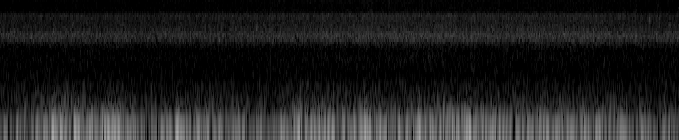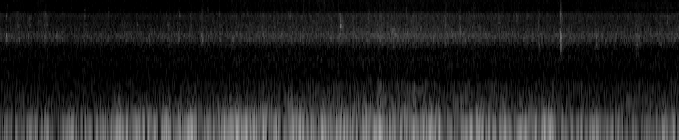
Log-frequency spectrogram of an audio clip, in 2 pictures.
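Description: Steady outdoor ambience picked up by a trail camera's microphone: an even high-pitched hiss over a low, uneven rumble, with a few faint clicks near the end.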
